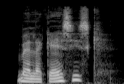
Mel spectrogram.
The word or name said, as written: malagassisk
